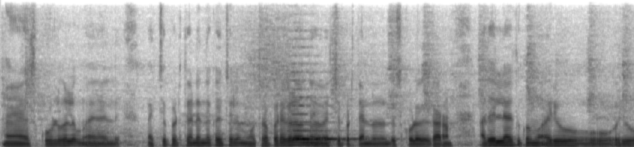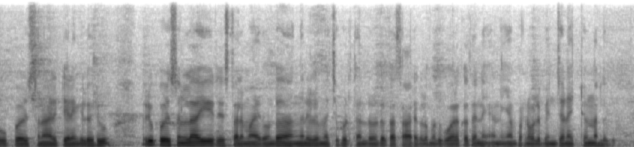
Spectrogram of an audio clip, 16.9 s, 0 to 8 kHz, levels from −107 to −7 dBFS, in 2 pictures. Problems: none marked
